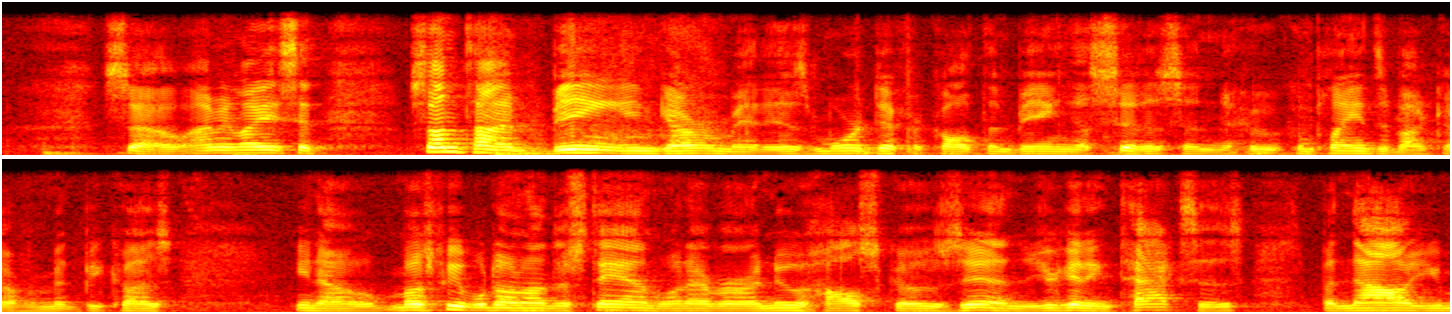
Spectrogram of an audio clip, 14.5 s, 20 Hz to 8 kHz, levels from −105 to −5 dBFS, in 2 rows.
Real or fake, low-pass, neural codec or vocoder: real; 7.2 kHz; none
